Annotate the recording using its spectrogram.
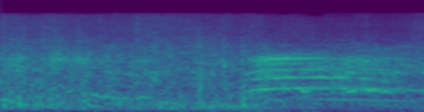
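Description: A man's high-pitched, strained yell of frustration near the end, over a studio audience laughing.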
